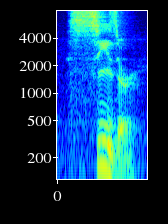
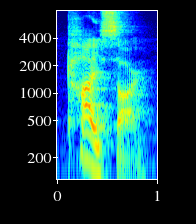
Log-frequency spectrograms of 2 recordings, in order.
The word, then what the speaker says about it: Caesar: seen this name before in English we call him Caesar but in Latin class to protect practice pronunciation we're going to call him kaisar with a hard C likewise Cicero will for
